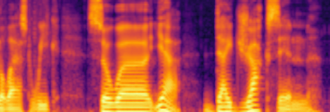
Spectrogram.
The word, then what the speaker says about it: digoxin: It is pronounced either digoxin or digoxin. You can pronounce the G either way. D-I-G-O-X-I-N.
